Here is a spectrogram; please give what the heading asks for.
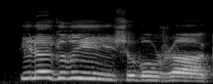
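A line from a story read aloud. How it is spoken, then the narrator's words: Exclaimed. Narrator (French): s'écria Sophie Viroflay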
